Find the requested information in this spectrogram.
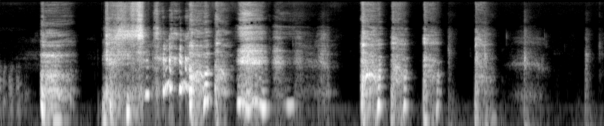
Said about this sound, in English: Coughed it out. It's the fucking worst thing to do. Literally. Don't ever cough out your smoke.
